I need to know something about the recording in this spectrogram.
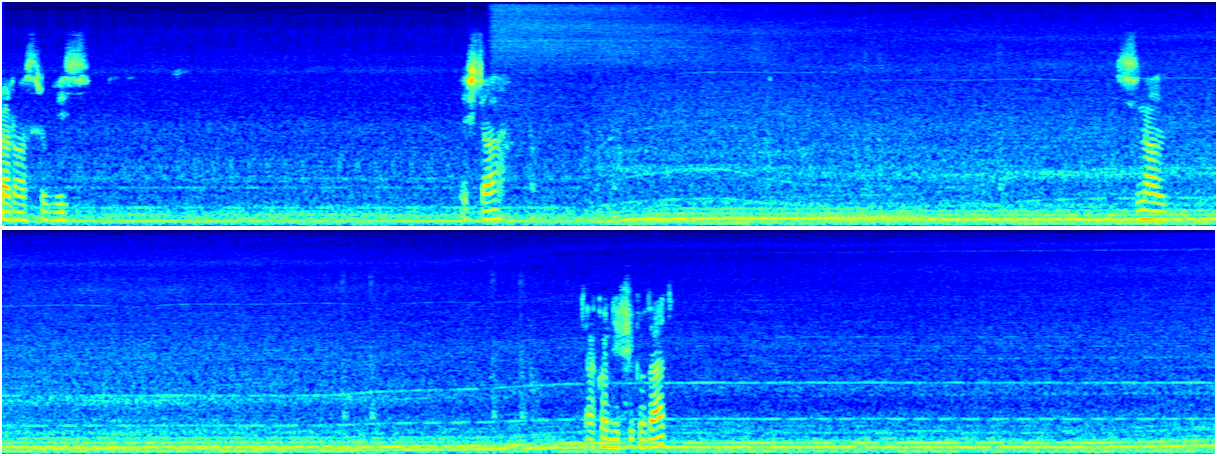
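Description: A train engine hums low and steady, growing louder as the train picks up speed.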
